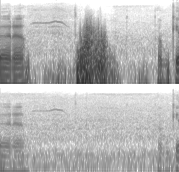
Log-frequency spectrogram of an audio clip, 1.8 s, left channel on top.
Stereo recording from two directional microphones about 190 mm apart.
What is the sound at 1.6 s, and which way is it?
Speech, 45° left (ahead or behind).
